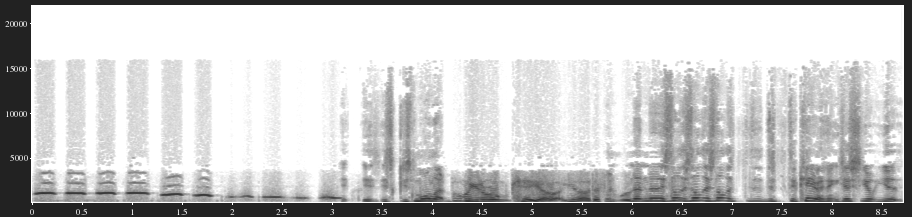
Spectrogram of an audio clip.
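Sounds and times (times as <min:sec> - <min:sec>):
person whistling breathily: 0:00.0 - 0:03.2
speech: 0:03.1 - 0:08.7.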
